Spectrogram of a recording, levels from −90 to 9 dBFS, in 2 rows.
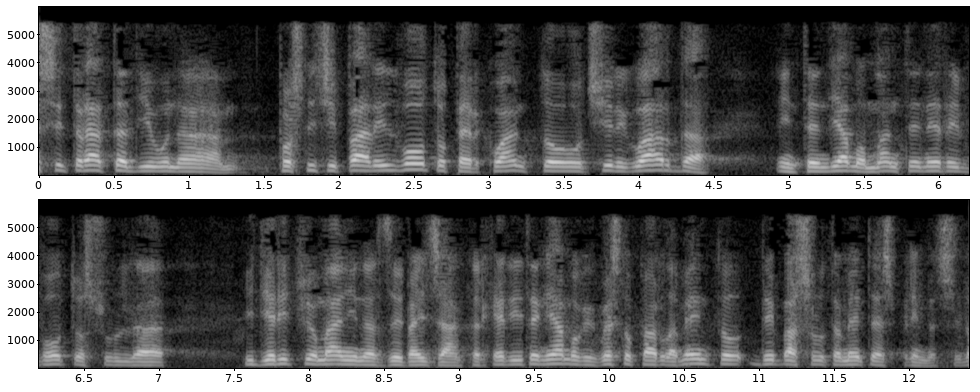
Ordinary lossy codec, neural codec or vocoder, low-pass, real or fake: MP3, 32 kbps; codec, 16 kHz, 0.8 kbps, ZipCodec; 5.4 kHz; fake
